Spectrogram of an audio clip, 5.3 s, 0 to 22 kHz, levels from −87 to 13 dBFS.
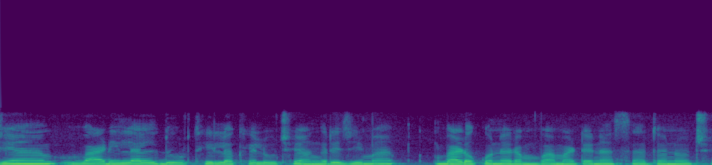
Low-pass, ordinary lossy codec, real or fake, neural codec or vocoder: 7.2 kHz; none; real; none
